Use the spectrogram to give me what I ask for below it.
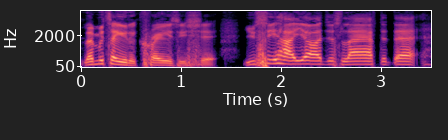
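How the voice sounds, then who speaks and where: A man co-hosting a casual podcast, talking in an animated way and often repeating "like" and "hey". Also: on the high side, moderate pace, no echo, low-quality recording. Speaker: podcast co-host. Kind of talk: casual group chat.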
